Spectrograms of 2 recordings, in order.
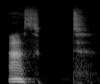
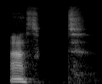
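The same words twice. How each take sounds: First: "asked" again with a crisp t; teacher repeating "asked"; ed as t repeated. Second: "asked" ending in a crisp t; teacher modelling "asked". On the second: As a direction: end "asked" with a sharp t. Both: Shown as a demonstration. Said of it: "then we use t for E D".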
